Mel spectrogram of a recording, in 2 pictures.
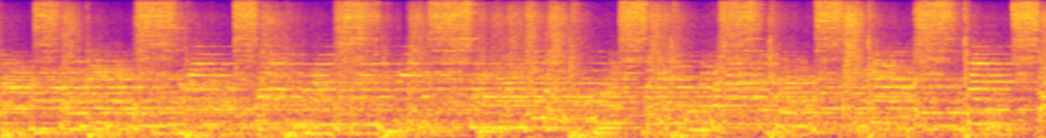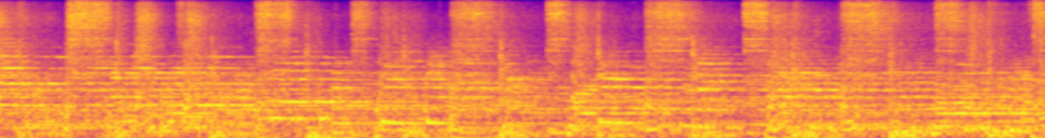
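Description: A steel band playing live: several chrome steel pans ring out a melody and chords over a drum kit keeping a steady beat with cymbal strikes.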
